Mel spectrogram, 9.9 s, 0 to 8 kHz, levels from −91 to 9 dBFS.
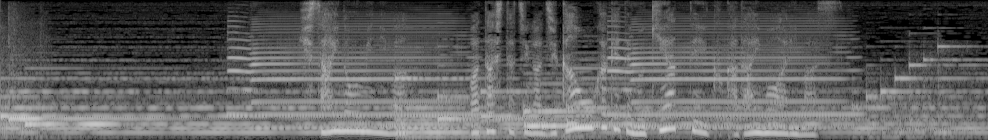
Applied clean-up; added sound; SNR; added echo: none; Wind instrument, woodwind instrument; 7 dB; none.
